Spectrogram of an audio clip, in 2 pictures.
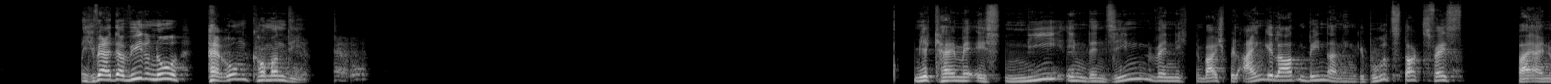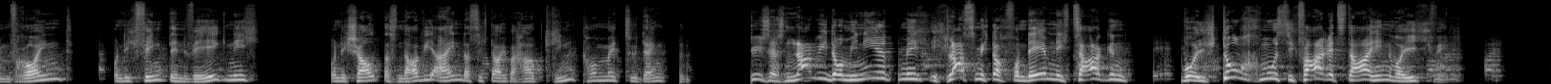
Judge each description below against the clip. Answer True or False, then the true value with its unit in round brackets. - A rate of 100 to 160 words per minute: True (130 wpm)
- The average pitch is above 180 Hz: True (190 Hz)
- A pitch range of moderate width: False (6.2 semitones)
